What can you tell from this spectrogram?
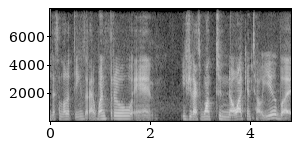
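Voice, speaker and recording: A woman with a Puerto Rican accent talks at a medium pitch. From Puerto Rico. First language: Spanish. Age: 20s. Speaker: tarot reader. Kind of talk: casual chat.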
